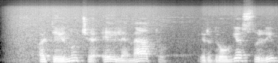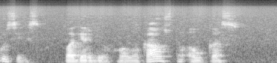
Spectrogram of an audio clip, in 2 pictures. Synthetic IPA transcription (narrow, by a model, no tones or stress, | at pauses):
ɐt̪ʲɛɪnʊt͡ʃʲɛʔɛɪlʲɛmʲæːt̪uː | ɪɾd̪ɾɒʊɡʲɛsʊlʲiɡʊsʲɛɪs | pɑːɡʲɛɾʲbʲɪɣɔlˠɔkɑˑʊst̪oːʔɐʊkɐs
